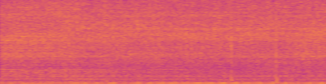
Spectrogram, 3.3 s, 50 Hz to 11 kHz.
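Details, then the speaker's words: Salvage-auction V8 car on a Copart lot, with a service engine soon light, airbag and brake lights on and no brake pedal, likely a Diablo Sport tune: steady, even lumpy idle at about four pulses a second, no ticks or knocks; sounds very nice, normal idle. "she sounds very very nice"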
